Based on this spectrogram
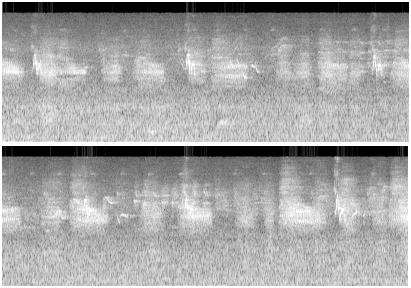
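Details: Common Starling youngster close to fledging, hungry and receiving food, giving rasping, hissing begging calls in irregular bursts about once a second, some louder peaks, over faint low background hum.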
